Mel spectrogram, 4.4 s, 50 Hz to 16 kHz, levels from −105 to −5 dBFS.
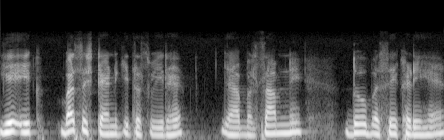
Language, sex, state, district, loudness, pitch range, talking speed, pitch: Hindi, male, Chhattisgarh, Bastar, -19 LUFS, 160-195 Hz, 190 wpm, 175 Hz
